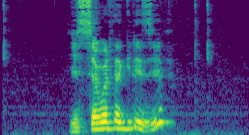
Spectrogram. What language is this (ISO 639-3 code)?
kab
